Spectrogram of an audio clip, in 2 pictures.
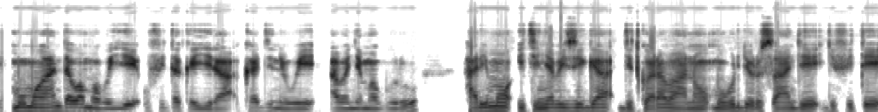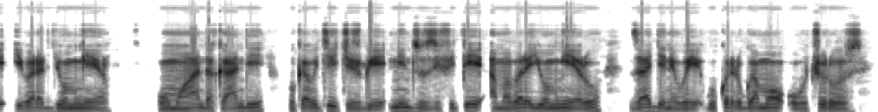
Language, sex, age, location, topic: Kinyarwanda, male, 18-24, Nyagatare, government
